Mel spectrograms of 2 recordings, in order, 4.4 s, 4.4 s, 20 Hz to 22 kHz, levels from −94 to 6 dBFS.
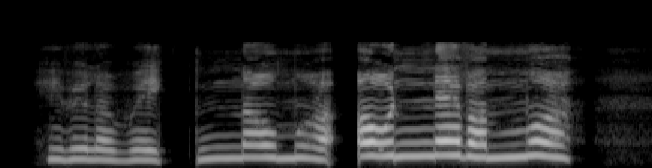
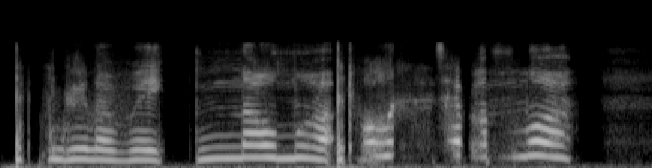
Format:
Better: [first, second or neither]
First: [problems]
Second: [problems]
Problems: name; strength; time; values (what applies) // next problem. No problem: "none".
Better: first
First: none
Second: noise reduction (neural diffusion model UNIVERSE++)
